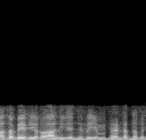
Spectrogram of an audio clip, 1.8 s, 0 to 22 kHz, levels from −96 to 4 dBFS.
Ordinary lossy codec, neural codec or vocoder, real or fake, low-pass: none; codec, 16 kHz in and 24 kHz out, 0.6 kbps, FireRedTTS-2 codec; fake; 5.4 kHz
